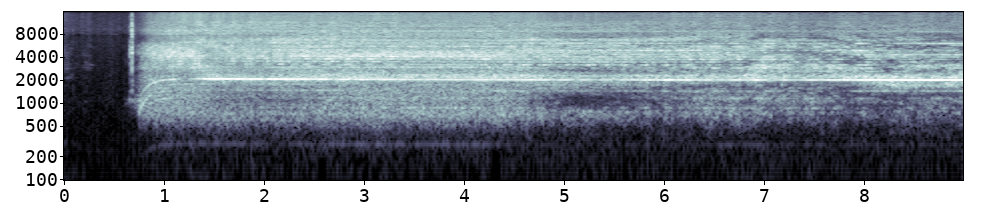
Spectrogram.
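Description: A hair dryer switches on after a brief silence and blows steadily and loudly, a constant whine and airy roar drying wet acrylic paint on a painting of a garden cat.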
